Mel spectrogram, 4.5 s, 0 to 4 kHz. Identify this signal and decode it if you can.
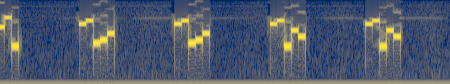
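Five-tone selective call (ZVEI), heard as quick runs of five tones, tones of about 70 ms. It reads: 89235 89235 89164 89164
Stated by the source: ZVEI five-tone call received by SDR.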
